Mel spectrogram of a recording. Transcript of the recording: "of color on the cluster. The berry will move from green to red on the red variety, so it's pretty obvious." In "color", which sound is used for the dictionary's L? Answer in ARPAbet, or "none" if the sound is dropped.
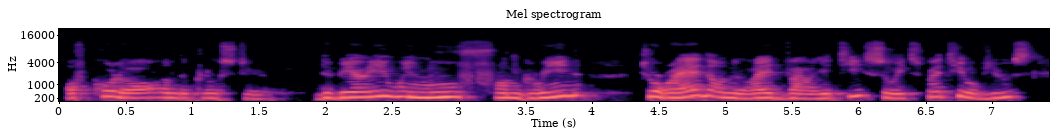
L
